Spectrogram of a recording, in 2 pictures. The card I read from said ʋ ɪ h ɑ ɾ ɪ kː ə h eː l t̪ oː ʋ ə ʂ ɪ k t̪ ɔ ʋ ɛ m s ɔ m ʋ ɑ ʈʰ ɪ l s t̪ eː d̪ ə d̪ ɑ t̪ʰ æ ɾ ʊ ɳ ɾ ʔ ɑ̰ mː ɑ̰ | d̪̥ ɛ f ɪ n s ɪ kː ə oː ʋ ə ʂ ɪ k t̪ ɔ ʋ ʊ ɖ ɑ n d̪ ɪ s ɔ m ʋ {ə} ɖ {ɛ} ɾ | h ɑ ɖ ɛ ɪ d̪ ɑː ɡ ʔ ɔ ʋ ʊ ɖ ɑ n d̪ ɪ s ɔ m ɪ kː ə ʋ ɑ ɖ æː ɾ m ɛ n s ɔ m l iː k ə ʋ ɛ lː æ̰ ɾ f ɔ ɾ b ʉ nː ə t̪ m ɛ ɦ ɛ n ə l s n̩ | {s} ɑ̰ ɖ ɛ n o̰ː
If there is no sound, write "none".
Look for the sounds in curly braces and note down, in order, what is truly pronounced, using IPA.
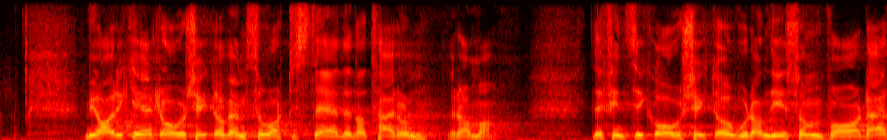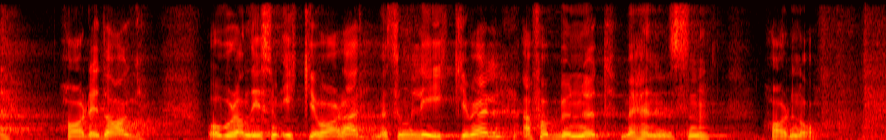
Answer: ɑ, æ, h

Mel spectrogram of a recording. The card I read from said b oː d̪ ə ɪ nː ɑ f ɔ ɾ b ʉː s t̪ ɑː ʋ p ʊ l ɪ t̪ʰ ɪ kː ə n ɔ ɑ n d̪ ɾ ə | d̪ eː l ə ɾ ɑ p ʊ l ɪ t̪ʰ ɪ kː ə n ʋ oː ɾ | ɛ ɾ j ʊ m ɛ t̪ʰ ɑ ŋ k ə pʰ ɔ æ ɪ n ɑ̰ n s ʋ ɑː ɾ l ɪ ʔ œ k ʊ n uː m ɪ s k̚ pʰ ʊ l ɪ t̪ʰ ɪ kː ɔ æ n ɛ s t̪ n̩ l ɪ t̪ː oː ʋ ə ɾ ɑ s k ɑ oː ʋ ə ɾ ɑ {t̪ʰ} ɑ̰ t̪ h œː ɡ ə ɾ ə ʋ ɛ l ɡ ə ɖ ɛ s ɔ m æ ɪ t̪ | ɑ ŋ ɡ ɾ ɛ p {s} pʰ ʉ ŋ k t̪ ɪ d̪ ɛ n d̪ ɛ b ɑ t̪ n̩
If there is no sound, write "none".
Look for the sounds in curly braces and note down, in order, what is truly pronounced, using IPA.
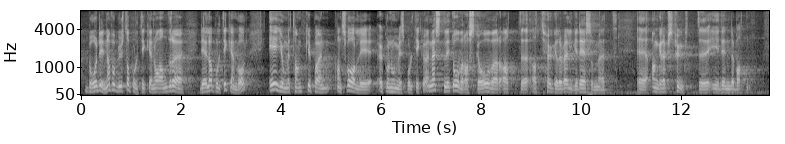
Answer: t̪, s

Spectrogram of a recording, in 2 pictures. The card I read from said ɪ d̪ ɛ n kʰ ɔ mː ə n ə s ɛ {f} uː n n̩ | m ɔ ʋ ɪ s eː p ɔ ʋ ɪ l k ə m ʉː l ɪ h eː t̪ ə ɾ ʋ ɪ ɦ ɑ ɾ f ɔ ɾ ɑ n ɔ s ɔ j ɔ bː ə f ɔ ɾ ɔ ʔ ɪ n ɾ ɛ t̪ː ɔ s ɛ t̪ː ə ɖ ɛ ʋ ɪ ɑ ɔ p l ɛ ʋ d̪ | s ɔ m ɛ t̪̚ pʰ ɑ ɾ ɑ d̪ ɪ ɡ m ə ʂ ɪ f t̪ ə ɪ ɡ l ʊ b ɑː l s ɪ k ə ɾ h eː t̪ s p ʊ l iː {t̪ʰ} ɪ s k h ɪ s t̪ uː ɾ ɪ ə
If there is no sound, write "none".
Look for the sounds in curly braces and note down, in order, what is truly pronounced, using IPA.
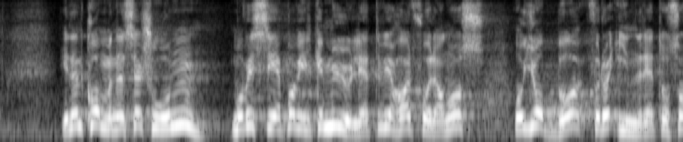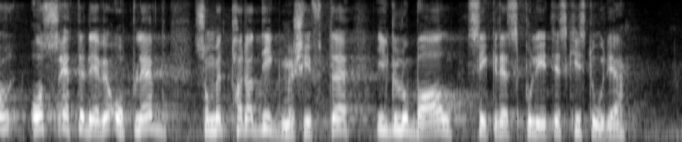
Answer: ʂ, t̪

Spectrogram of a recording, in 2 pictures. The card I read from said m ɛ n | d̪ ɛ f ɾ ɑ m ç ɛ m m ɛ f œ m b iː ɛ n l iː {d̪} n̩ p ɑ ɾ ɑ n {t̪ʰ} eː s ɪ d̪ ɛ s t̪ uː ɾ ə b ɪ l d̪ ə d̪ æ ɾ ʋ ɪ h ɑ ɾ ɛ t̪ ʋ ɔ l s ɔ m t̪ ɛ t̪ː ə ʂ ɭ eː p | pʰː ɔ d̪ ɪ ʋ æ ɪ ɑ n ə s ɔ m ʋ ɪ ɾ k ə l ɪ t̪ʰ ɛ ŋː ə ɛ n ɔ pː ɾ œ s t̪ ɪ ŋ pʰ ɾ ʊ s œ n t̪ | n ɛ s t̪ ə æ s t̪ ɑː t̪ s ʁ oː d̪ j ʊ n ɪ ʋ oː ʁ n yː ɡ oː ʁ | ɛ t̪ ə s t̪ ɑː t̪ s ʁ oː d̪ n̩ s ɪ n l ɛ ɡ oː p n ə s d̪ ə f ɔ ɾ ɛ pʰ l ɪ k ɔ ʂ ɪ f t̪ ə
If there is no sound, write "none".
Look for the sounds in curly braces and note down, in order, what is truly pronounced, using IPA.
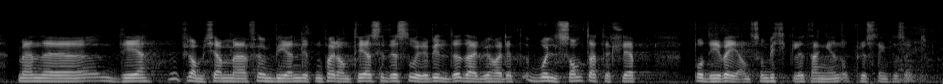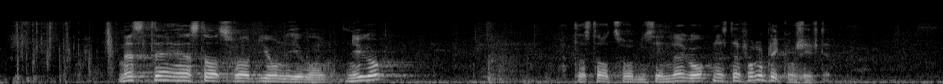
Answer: t̪, t̪ʰ

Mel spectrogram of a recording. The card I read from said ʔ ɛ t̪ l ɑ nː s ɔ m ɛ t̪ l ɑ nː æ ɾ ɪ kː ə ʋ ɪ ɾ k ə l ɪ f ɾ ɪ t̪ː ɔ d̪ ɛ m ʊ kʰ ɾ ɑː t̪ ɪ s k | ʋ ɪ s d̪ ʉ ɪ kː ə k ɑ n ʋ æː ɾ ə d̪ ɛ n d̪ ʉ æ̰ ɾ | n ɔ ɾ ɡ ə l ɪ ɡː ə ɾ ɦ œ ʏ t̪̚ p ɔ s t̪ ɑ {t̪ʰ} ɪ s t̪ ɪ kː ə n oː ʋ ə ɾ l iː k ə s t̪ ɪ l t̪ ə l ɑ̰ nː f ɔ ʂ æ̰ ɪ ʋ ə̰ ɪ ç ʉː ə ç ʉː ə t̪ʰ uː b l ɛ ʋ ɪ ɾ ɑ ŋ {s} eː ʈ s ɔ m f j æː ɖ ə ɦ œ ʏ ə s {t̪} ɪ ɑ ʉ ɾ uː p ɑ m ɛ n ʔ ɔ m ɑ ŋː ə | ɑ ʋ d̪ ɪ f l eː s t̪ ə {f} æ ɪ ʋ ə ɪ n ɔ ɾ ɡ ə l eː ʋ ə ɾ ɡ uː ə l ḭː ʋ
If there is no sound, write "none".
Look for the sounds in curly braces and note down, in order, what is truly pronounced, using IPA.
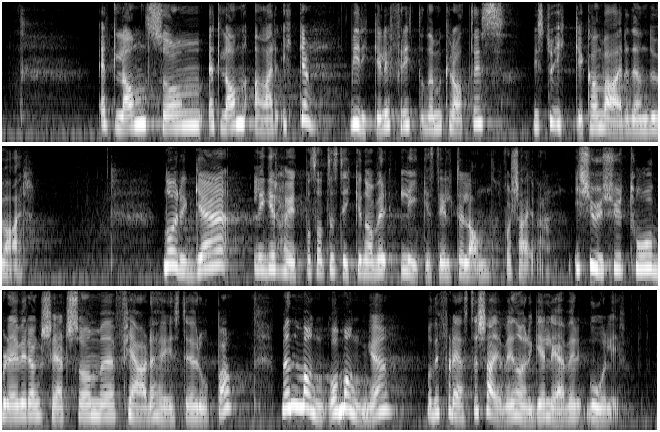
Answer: t̪, ʂ, t̪, ʂ

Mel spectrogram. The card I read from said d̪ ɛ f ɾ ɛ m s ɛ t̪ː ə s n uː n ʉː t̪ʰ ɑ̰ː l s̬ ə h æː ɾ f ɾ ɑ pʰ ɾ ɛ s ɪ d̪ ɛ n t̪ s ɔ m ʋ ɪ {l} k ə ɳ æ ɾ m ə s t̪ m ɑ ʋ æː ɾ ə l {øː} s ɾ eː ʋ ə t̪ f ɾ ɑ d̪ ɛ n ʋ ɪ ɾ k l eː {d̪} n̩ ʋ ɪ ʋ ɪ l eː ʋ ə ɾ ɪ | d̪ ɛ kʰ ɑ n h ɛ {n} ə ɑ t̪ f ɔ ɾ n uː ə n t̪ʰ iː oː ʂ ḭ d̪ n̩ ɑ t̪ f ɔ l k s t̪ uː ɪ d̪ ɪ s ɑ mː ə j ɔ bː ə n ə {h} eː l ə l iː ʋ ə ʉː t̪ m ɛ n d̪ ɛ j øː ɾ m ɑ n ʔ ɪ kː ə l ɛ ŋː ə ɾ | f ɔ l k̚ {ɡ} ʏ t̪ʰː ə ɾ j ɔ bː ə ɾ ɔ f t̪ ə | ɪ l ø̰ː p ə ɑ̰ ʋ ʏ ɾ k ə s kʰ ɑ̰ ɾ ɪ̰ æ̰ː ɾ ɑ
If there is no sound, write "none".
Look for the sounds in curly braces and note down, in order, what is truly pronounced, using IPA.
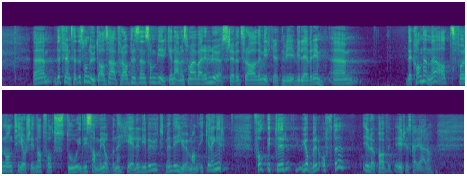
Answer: ɾ, øː, t̪, nː, h, b

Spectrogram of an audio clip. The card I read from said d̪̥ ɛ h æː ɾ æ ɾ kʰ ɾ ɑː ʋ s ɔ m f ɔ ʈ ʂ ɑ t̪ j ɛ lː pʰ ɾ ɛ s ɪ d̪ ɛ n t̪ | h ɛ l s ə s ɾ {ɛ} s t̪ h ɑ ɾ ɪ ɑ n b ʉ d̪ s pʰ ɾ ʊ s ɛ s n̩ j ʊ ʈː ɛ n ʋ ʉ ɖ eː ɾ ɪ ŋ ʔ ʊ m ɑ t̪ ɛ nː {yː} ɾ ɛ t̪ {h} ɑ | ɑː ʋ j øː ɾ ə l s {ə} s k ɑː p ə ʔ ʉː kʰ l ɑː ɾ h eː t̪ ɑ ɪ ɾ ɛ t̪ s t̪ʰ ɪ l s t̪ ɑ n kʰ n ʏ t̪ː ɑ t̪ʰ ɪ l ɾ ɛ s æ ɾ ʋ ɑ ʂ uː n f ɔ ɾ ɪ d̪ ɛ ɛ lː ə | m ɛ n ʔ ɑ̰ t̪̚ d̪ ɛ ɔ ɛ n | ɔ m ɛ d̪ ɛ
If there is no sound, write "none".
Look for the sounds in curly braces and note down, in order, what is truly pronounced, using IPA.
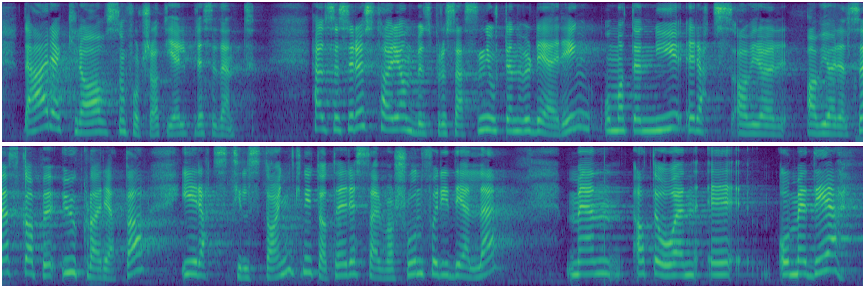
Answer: œ, yː, s, ə

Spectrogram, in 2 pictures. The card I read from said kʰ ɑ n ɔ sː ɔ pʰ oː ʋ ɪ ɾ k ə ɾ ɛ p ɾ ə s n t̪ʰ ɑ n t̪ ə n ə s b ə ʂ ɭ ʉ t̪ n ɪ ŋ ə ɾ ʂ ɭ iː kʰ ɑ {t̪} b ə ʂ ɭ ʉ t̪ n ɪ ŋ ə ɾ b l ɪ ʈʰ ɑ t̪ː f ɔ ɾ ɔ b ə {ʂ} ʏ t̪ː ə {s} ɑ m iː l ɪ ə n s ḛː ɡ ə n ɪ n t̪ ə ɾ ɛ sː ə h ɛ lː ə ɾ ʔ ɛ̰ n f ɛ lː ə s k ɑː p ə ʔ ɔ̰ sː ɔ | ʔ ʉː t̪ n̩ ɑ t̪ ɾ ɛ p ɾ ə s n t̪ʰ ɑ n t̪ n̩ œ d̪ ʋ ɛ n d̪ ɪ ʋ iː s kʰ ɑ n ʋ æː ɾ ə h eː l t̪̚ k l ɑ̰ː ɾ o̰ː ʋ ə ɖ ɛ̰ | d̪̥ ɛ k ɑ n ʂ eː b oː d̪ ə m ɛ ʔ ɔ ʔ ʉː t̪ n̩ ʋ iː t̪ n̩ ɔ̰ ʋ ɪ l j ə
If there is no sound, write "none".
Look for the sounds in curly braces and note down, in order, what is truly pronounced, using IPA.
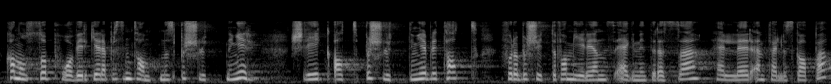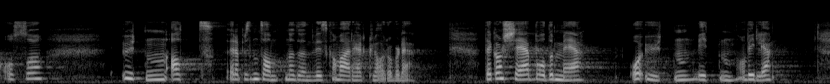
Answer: t̪, ʂ, f

